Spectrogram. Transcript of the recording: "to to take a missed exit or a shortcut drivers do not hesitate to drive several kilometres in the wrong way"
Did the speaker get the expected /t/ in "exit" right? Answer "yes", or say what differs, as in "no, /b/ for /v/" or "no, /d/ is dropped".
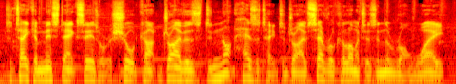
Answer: yes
